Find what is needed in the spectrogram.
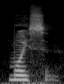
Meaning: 1. To make moist or moister 2. To become moist or moister
- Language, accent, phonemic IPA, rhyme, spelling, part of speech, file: English, US, /ˈmɔɪsən/, -ɔɪsən, moisten, verb, En-us-moisten.ogg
